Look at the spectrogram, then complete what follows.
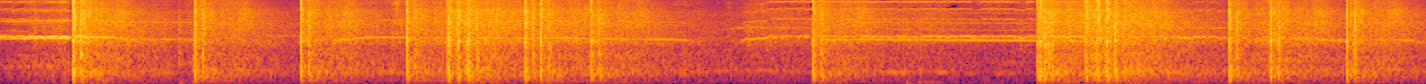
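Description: Fireworks display: aerial shells bursting with sharp bangs in quick, irregular succession, several clustered close together. A steady high whistle sounds on and off between the bangs.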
